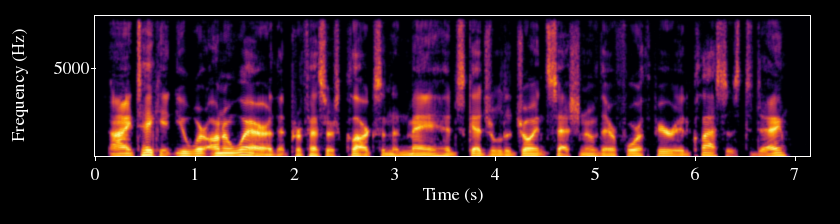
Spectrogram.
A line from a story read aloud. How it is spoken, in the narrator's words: Odo went on dryly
